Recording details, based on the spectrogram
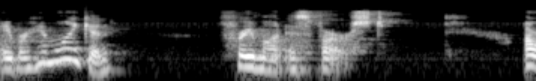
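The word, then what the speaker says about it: Frémont: name is in red his name is actually pronounced Fremont because it's of the French but um John C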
